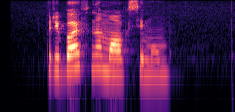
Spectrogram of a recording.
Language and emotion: Russian, neutral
